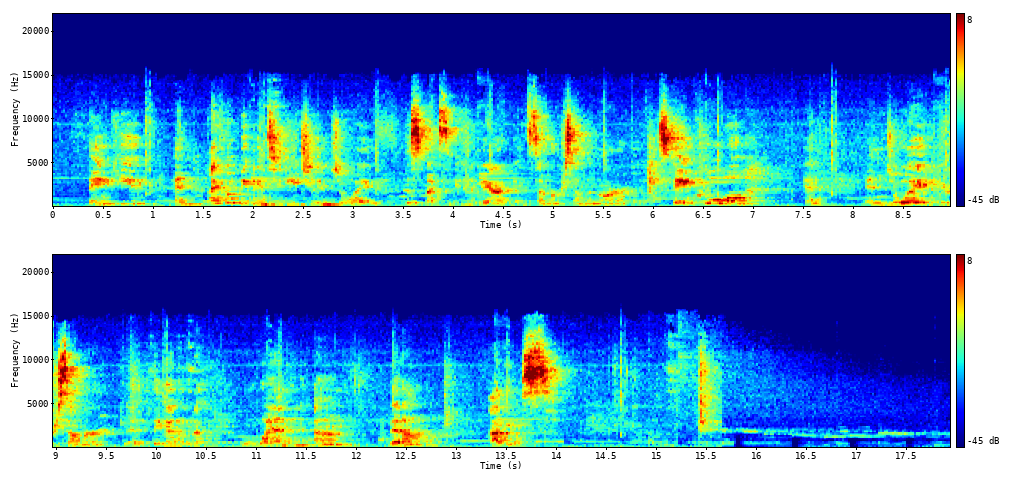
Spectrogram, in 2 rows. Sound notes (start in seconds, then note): 10.0 speaks in spanish; 14.2 calm music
